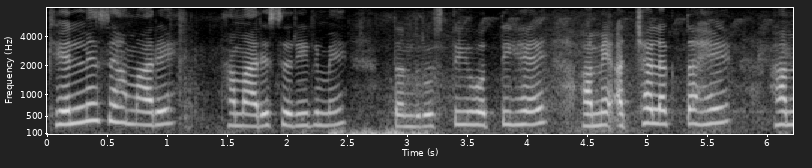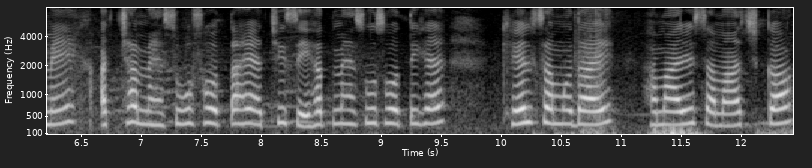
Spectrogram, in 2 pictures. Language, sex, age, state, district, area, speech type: Hindi, female, 18-30, Madhya Pradesh, Seoni, urban, spontaneous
